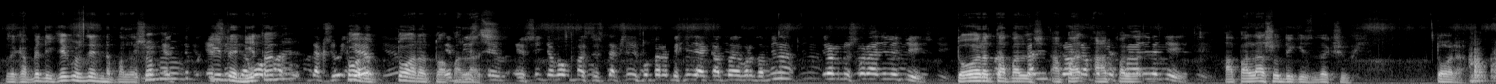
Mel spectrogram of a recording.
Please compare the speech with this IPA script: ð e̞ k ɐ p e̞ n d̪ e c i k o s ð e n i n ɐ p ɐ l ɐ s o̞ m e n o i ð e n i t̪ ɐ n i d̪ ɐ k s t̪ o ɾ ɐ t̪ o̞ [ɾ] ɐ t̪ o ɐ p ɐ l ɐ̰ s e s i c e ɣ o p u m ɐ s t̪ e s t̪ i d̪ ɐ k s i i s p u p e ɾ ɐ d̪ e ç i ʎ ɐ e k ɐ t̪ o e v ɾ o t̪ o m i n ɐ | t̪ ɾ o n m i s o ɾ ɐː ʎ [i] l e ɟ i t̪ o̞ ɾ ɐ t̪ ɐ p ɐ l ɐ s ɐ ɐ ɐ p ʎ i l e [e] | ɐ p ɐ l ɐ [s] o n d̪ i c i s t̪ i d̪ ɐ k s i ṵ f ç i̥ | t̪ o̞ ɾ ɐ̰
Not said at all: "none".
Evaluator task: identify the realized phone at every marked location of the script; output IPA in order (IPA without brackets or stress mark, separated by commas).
ɾ, i, i, s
